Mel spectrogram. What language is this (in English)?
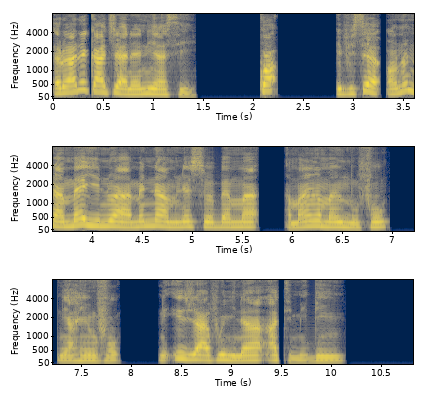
Akan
